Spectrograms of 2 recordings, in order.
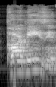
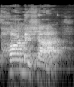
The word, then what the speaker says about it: Parmesan: everybody's this said parmi zijn parvizi is parmesan Parmesan all right this is what a [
